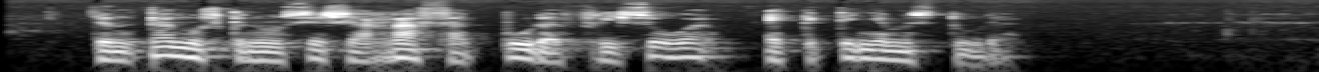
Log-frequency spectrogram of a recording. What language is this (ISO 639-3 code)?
glg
